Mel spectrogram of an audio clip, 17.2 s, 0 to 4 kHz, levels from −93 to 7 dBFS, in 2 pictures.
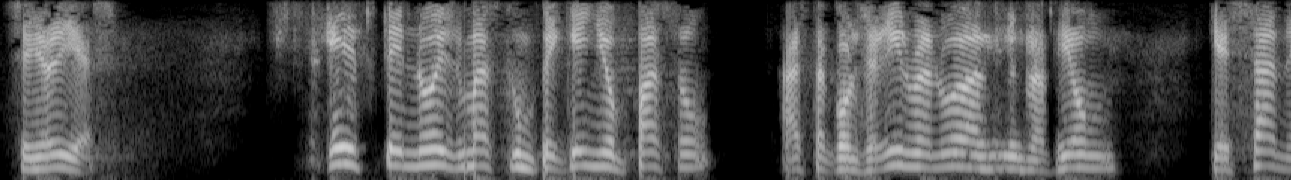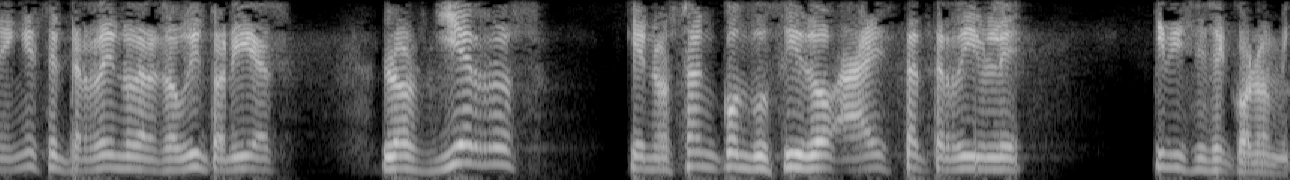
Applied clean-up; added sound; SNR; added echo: neural mask model Resemble Enhance denoiser.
